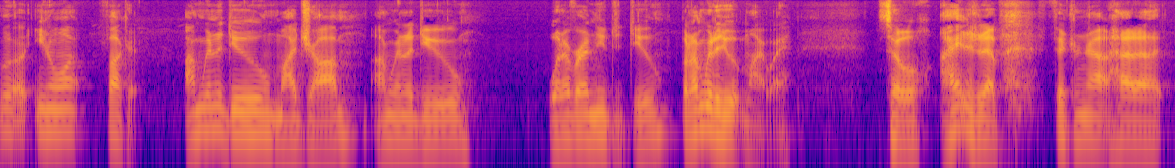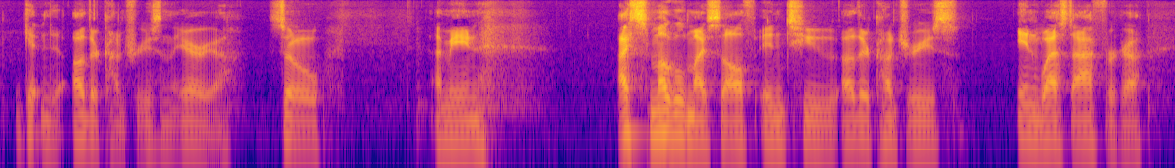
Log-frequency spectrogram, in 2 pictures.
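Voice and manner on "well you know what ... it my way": mock furious, angry voice. Telling a story of being left somewhere, retelling furious words. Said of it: "I was furious".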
